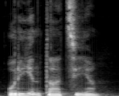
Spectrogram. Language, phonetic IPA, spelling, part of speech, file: Ukrainian, [ɔrʲijenˈtat͡sʲijɐ], орієнтація, noun, Uk-орієнтація.ogg
- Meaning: orientation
